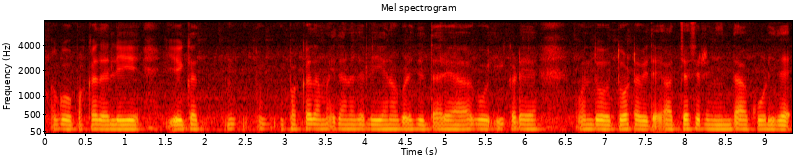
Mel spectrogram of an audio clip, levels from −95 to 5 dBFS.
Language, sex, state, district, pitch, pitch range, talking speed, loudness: Kannada, male, Karnataka, Shimoga, 120 Hz, 115-125 Hz, 85 wpm, -35 LUFS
